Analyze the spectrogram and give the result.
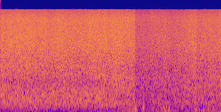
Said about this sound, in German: Kann es sein, dass es windig ist?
